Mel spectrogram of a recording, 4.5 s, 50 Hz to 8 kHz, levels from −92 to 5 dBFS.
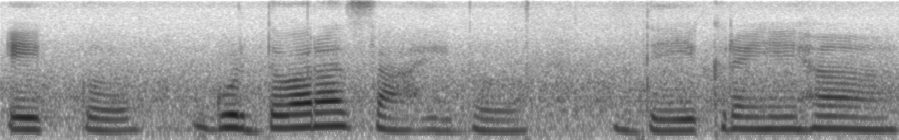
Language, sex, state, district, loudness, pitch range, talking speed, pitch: Punjabi, female, Punjab, Kapurthala, -18 LUFS, 195-235 Hz, 80 wpm, 215 Hz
